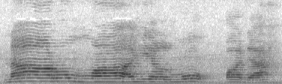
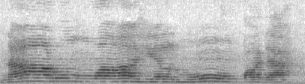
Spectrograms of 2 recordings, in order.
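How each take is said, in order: First: The vowel in 'mu' is short and clipped. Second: The vowel in 'mu' is held long. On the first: The speaker calls it wrong. "ada penahanan di situ, kurang tepat" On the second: The speaker calls it right. "Mu-nya panjang"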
